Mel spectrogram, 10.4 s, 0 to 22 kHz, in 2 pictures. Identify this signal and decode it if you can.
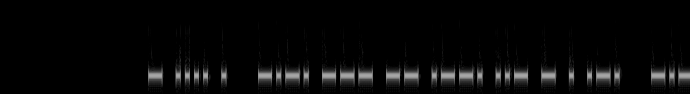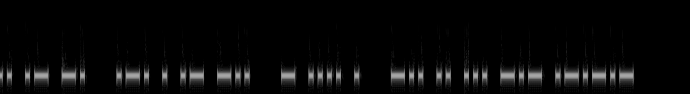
Morse code, heard as a keyed tone, about 36 wpm, 700 Hz. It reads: THE COMPUTER CAN READ THE DISK.
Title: Sentences from Top 1000 Words - Review Part 6 - 35wpm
